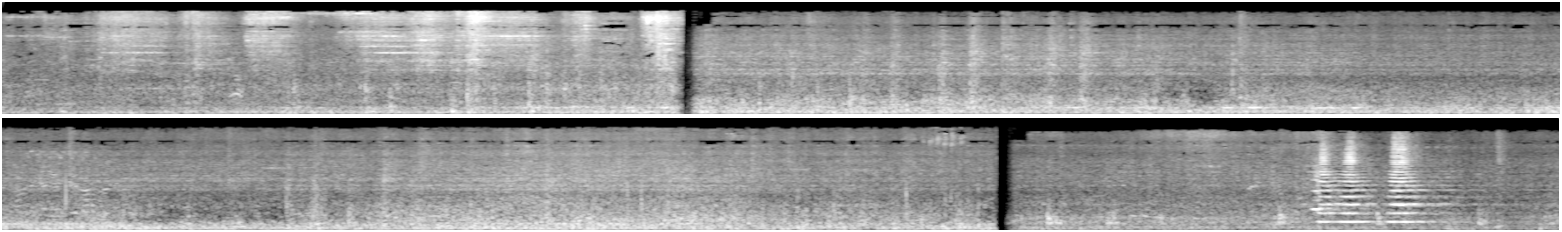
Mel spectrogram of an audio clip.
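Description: Moving passenger train heard from its open doorway: steady rumble of wheels on the track, with high wheel squeal in the first few seconds. Near the end a train horn sounds, in a wavering series of blasts.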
